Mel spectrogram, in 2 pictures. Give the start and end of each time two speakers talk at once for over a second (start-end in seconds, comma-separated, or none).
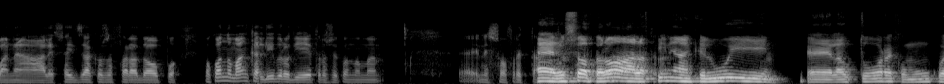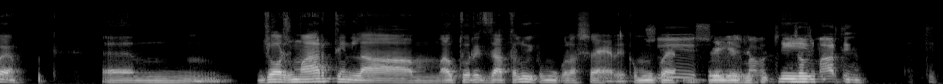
5.3-6.9, 15.8-17.6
